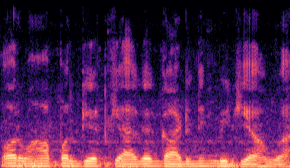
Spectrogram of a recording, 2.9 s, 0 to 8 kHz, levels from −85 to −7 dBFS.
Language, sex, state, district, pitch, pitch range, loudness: Hindi, male, Uttar Pradesh, Ghazipur, 115 Hz, 110-120 Hz, -15 LUFS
